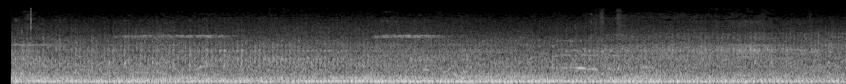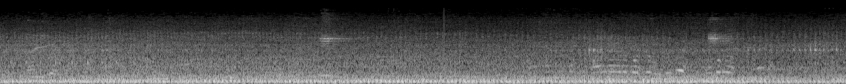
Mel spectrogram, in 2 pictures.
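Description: Road traffic on a flooded street: a steady engine hum over a wash of traffic noise, with two short high-pitched tones in the first few seconds.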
